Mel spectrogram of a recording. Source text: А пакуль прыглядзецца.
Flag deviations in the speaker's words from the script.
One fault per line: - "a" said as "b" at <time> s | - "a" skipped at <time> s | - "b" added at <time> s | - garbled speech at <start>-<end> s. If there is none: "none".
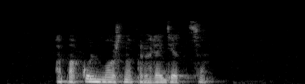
- "можна" added at 1.1 s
